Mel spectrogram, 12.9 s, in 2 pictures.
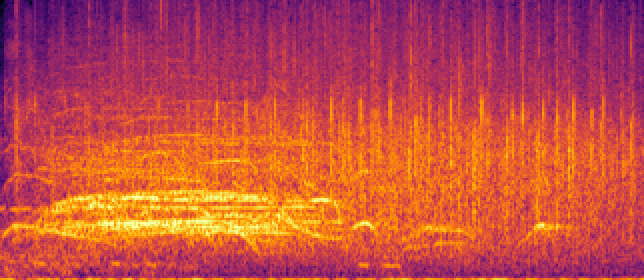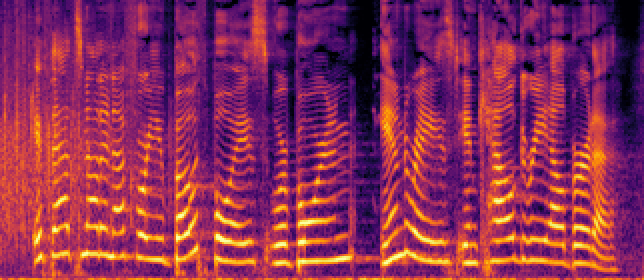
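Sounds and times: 
crowd applause: 0.0 - 7.3
speech: 6.8 - 12.7.

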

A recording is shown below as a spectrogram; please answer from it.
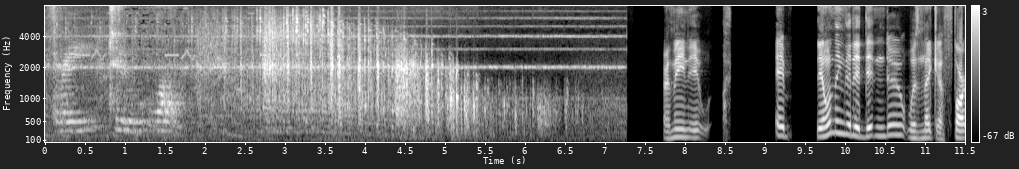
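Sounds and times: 
sci-fi transwarp drive rattling mechanical whir: 0.0 - 7.3
steady high-pitched whining tones: 0.0 - 7.3
speech: 0.8 - 1.9, 7.8 - 11.4.

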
